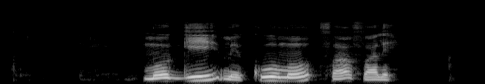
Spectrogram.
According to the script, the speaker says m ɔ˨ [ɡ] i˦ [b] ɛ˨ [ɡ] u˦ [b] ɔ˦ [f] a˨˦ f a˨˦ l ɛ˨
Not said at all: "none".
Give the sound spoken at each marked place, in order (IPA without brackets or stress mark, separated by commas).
ɡ, m, k, m, f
